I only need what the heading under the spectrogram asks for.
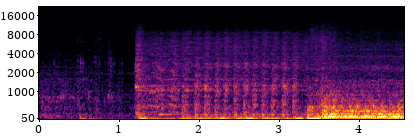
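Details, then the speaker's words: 1940 Chevy Master Sedan 85 started after sitting about 2 weeks: brief cranking, then the engine catches promptly and settles into a steady, even idle. A clean, problem-free start. "Sitting for 2 weeks, fire it up, not a problem. Not a problem."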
